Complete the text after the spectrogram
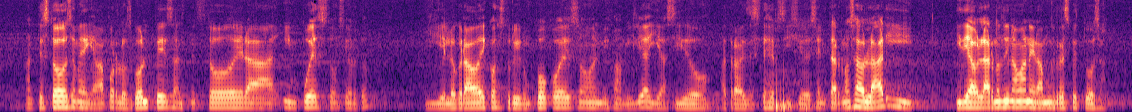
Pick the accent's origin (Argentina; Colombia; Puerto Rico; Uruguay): Colombia; el conflicto que hemos vivido nosotros como colombianas y colombianos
